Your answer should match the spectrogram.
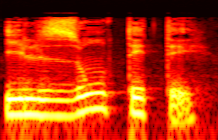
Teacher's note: You get first the liaison z and then you get the t.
